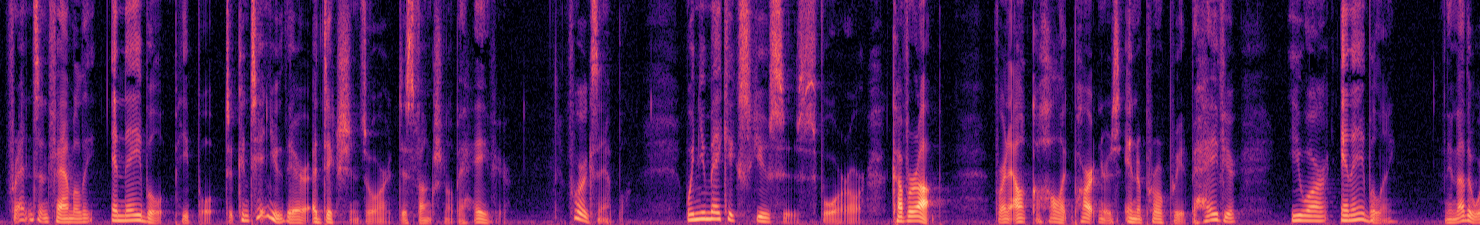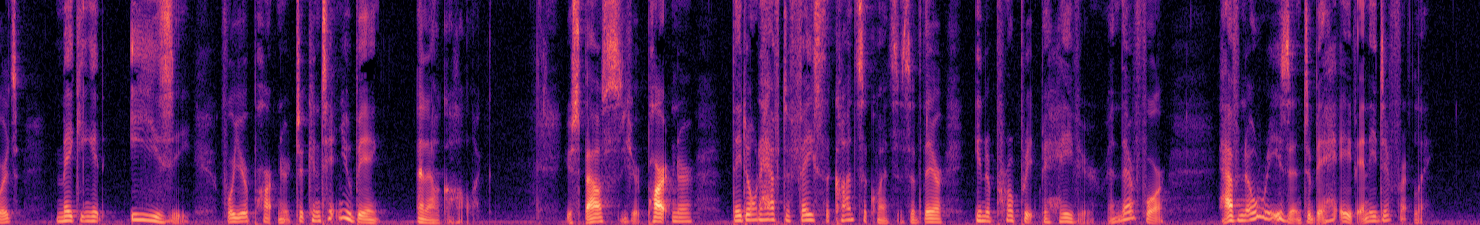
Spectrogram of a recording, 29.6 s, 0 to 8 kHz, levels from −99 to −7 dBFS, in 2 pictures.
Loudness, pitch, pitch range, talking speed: -29 LUFS, 155 Hz, 125-180 Hz, 140 wpm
